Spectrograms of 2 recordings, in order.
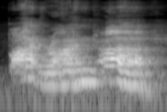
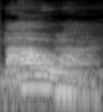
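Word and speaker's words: bodhrán: And so please, if you see the word B-O-D-H-R-A-N, never say, Bodron, that makes people like us shiver. And instead, always say, bowron.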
